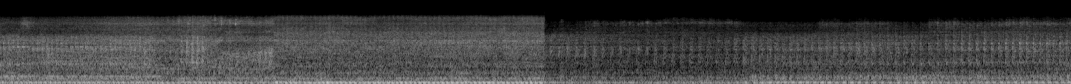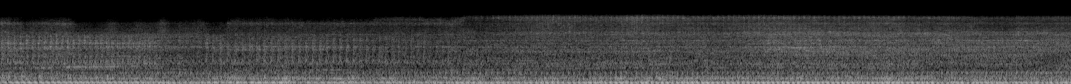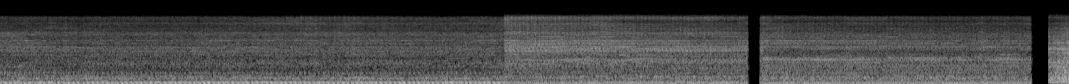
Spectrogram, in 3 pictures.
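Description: Auto-rickshaw engine running as the rickshaw drives along the road, heard from inside with road and wind noise. The sound drops and changes abruptly about five seconds in, shifts again near the end, and cuts out briefly just before the end.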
